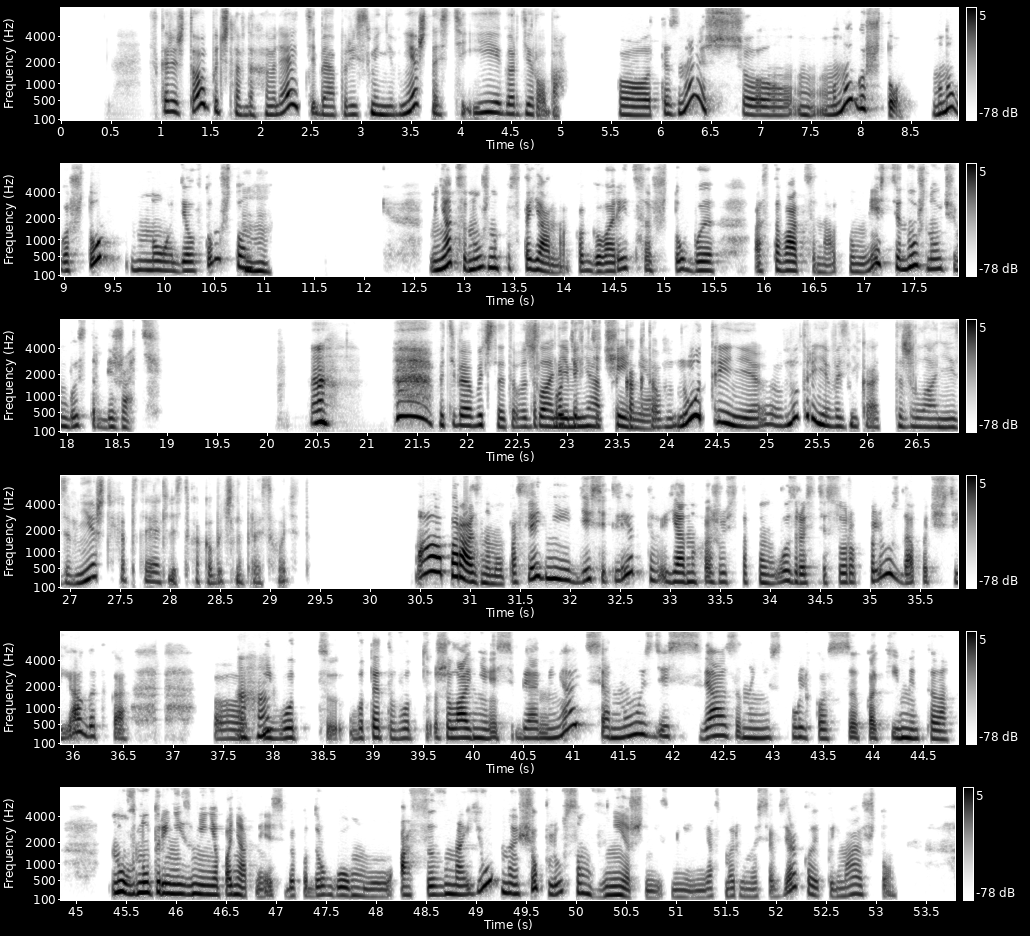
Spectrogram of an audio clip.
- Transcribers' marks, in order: other background noise; chuckle; stressed: "осознаю"; stressed: "внешние"
- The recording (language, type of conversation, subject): Russian, podcast, Что обычно вдохновляет вас на смену внешности и обновление гардероба?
